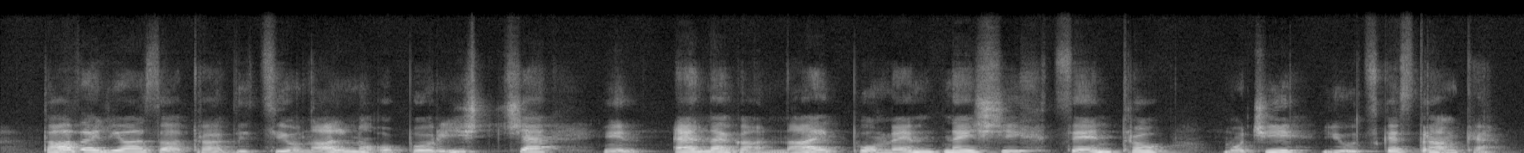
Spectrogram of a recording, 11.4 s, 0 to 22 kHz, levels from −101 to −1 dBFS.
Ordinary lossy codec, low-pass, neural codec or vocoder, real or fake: none; 19.8 kHz; codec, 44.1 kHz, 7.8 kbps, DAC; fake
